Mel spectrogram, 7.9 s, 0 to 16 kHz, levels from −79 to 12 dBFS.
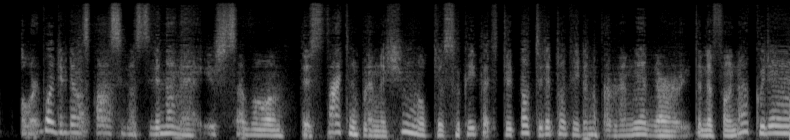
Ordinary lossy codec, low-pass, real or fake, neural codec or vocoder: AAC, 64 kbps; 14.4 kHz; fake; codec, 44.1 kHz, 0.9 kbps, DAC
